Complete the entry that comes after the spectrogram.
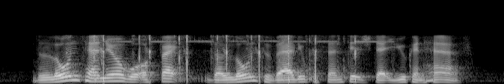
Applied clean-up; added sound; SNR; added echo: none; Bell; 11 dB; none.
